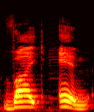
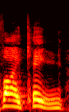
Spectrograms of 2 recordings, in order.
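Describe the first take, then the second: First: It is said as two parts, Vik and Inn. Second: It is said as the ordinary word Viking. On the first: It is a pun naming an inn. The speaker calls it right. "as in uh, V I K and then I N N" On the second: It is the ordinary word for the Norse people. The speaker calls it wrong. "Not Viking"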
